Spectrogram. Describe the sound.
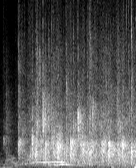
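A crowd breaks into steady applause, a dense wash of clapping that starts abruptly and holds at a fairly loud, even level, with a brief voice and a few cheers rising through it.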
